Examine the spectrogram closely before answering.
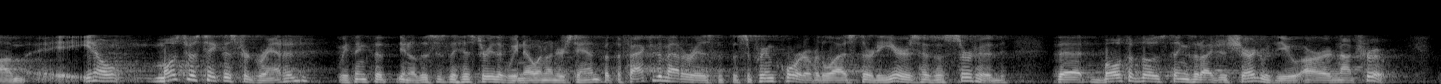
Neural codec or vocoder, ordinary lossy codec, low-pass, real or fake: none; AAC, 16 kbps; 7.2 kHz; real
